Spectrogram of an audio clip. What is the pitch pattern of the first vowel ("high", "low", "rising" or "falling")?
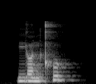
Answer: low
